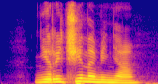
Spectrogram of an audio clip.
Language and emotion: Russian, angry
